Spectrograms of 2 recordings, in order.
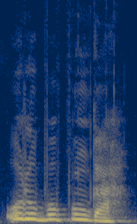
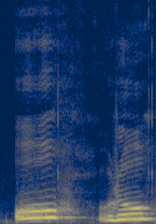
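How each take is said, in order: First: Said in the usual way. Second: "urubupungá" broken up with long pauses, U, RU, BU, PUN, GÁ; syllable by syllable. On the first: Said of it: "Sílaba tônica é a última". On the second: Shown as a demonstration. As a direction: sound out each syllable of "urubupungá" separately. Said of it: "Eu posso ter duas sílabas". ("urubupungá" sílaba por sílaba, com pausas)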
